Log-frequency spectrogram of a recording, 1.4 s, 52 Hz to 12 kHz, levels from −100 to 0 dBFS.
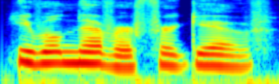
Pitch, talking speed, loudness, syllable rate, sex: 190 Hz, 170 wpm, -16 LUFS, 5.4 syllables/s, female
